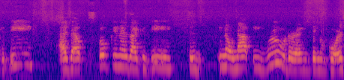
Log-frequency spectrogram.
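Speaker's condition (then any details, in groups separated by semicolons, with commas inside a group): Spastic quadriplegic cerebral palsy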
